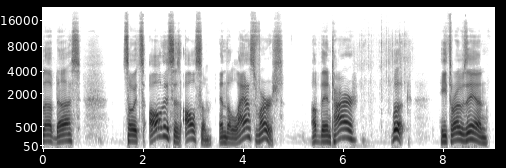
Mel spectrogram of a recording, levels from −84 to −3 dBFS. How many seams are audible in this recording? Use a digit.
0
